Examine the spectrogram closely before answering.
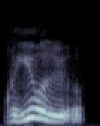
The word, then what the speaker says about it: Giulio: Eu não tenho aqui o nome dele à frente, mas pelo que me estavas a dizer, é Giulio que se pronuncia o primeiro nome dele.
